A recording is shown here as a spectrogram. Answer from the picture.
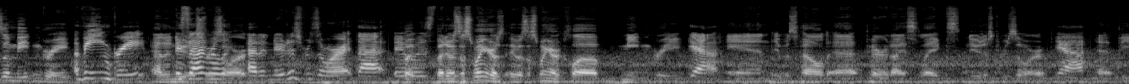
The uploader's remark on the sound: You'll hear portions of the original audio that we recorded two years ago on our way home from the event as well as a segment from the audio we recorded on the way home from our first f*ck date.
